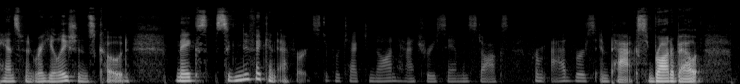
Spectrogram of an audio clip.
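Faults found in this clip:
Automatic gain rising, 3.67 to 7.06 s, after "significant efforts to protect": input level drops about 18 dB, AGC slowly adds about 4 dB, lifting voice and room noise together. Waveform envelope and spectrogram noise floor brighten gradually; talker movement near 6 s overlaps.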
